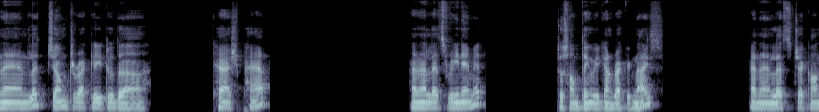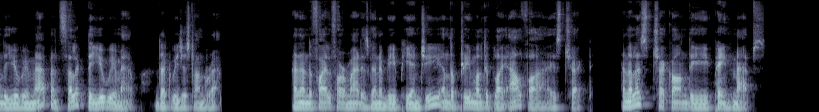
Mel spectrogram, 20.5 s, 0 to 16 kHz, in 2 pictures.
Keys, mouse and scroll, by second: 9.3-12.1 drag.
